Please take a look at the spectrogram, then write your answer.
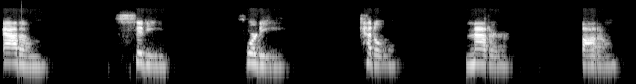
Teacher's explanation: The flap T, becomes a D sound, and we use that between 2 vowels, 2 voiced vowel sounds, or a vowel and a voiced consonant, the R, L, or M sound.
